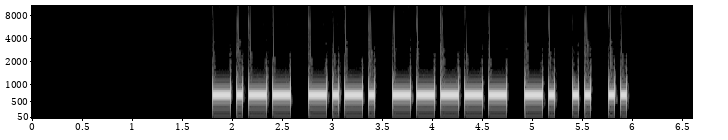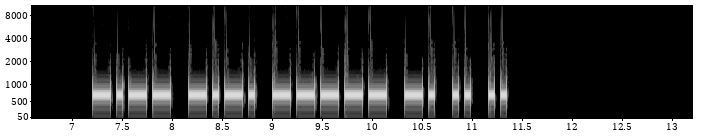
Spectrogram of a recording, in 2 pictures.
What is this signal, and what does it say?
Morse code, heard as a keyed tone, about 20 wpm, 700 Hz. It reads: YC0NII YC0NII
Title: DXCC-100 Call Signs - 6 Characters - Repeated 2x - 20wpm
